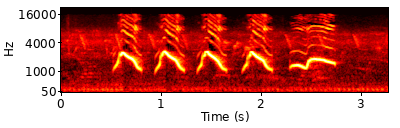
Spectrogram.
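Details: Black-throated laughingthrush, a cage bird, singing to excite other birds: four loud arched whistles, each rising then falling, about half a second apart, closing with a longer level slurred note, over faint low hum.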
